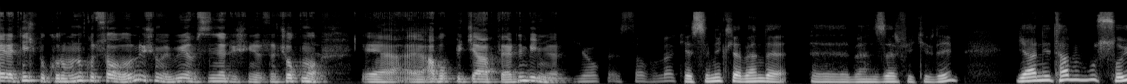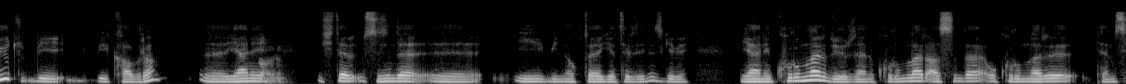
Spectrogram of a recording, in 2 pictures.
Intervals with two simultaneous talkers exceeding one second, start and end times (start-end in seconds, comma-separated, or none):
none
